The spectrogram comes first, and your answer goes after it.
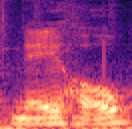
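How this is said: It is pronounced with Cantonese sounds and tones. "in Cantonese, even though the words are the same, you pronounce it nei ho"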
